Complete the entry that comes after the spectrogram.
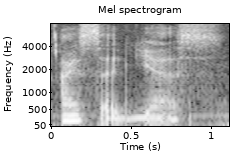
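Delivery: sheepish, barely voiced whisper. Imitating the singer's line, a sheepish whisper. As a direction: whisper it like you're not proud of it. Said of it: "sheepishly, he's like".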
